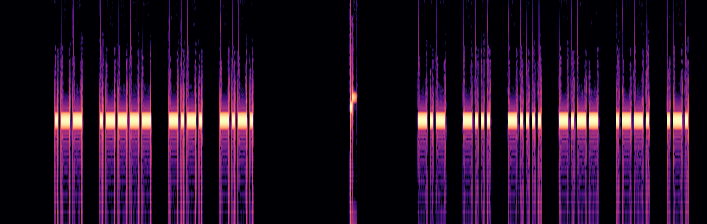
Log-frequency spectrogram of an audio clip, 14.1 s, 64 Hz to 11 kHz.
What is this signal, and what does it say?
Morse code, heard as a keyed tone, about 20 wpm, spaced as for 14 wpm, 700 Hz. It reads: W1CC KB6YPR
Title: 238 Lesson 38g - Letter q - Call Signs 20wpm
